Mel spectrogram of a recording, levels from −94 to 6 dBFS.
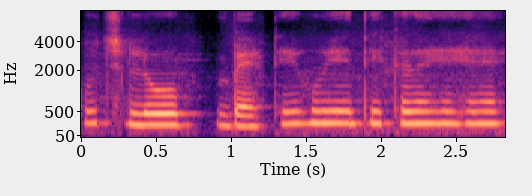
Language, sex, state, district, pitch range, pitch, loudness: Hindi, female, Maharashtra, Gondia, 225-255 Hz, 250 Hz, -15 LUFS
